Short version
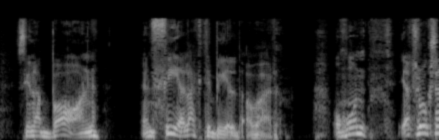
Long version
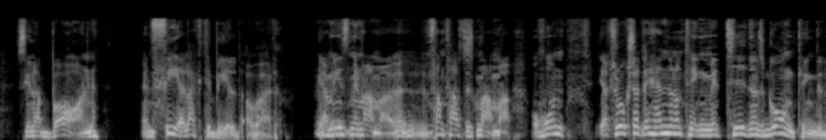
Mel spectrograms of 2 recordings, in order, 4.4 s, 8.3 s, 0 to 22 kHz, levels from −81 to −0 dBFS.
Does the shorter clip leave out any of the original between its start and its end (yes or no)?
yes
